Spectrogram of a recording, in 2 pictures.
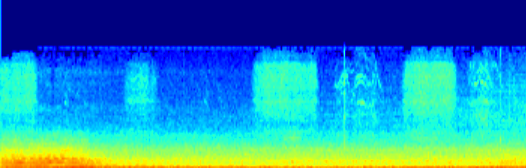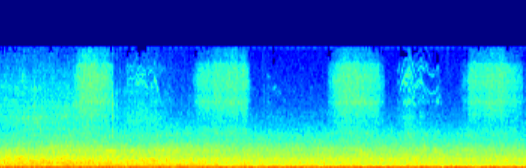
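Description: Union Pacific locomotive horn cuts off about a second in, followed by the train rumbling steadily past. A soft hiss recurs about every two seconds.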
